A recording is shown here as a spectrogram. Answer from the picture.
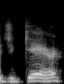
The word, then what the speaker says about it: Giguere: But uh, without further ado, we're going to let our guest, Miss Veronica Giguere.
